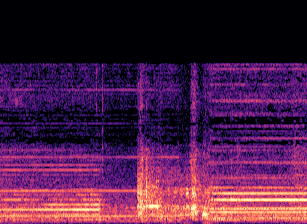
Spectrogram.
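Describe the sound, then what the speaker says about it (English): Small battery-operated photo printer printing its yellow colour layer, with a steady whirring mechanical hum broken by a few brief clicks and squeaks, quiet and close. "It prints the yellow first, so it all looks yellow."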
